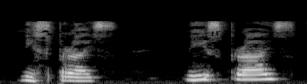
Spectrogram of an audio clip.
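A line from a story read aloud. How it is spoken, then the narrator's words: Sobbing. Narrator (Russian): всхлипывала Кэрри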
